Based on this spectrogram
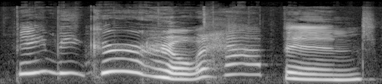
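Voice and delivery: slow, high, tender pet voice asking the cat what happened; pet talk. Real, not acted. Talking to her cat.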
